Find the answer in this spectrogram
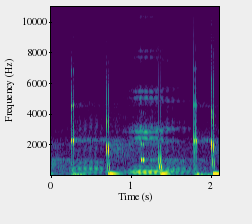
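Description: Minimal dark electronic music: sharp synthesized hits about twice a second, each dropping quickly in pitch, over a low throbbing bass pulse and faint held synth tones.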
